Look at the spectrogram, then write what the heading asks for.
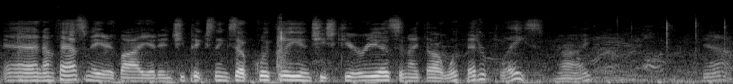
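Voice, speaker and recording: A middle-aged woman, a university teacher, answering off the cuff outdoors in a measured, explanatory way. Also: fairly low pitch, background noise. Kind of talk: unscripted panel answer. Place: outdoors at a campground.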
